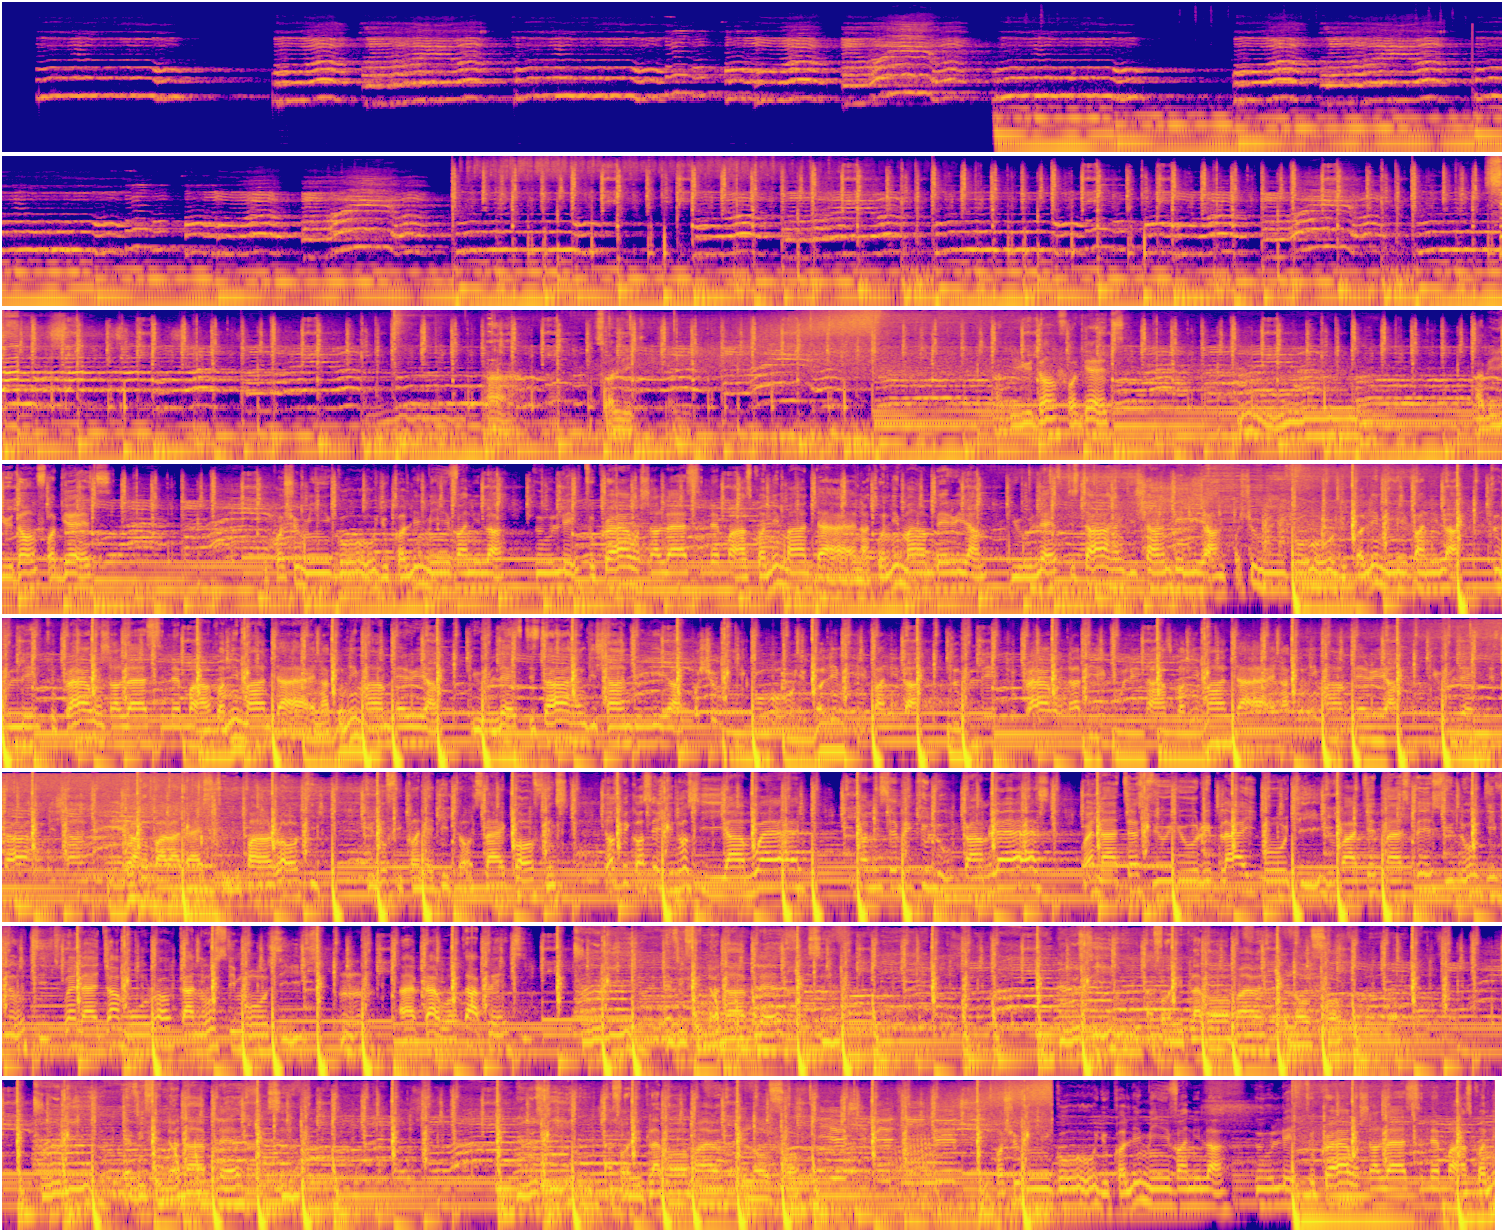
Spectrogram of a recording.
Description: ” an interesting melody.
